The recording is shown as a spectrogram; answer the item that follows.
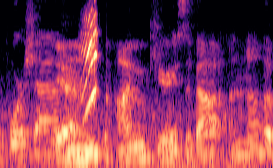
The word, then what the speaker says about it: Porsche: we found out that like it's supposed to be porsha you know and then like everyone started changing to porsche yeah i'm curious about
